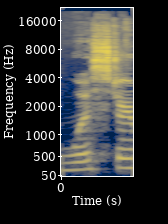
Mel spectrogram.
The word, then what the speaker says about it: Worcester: After that, we've got a gal by the name of Esther Howland in Worcester, Massachusetts. I'm fairly certain that's how to pronounce it because my guy is from there.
